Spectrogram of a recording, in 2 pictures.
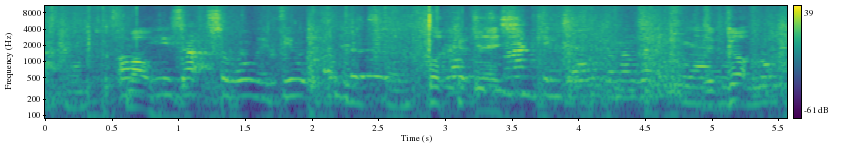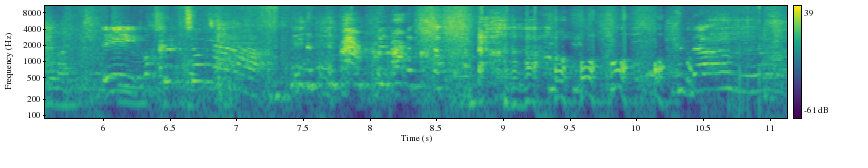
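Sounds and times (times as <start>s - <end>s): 
people talking and chuckling: 0.0s - 11.1s
speech: 0.6s - 11.1s
dog barking: 7.8s - 8.5s.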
